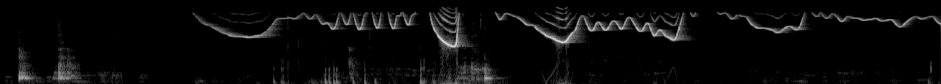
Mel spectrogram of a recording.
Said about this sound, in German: Du hast uns jetzt was mitgebracht, was ihr gestern am Dienstag gebaut habt. Was ist das denn genau? Ein kleines technisches Teil. Da kann man so kleine Vogellaute mal spielen, also vorspielen.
